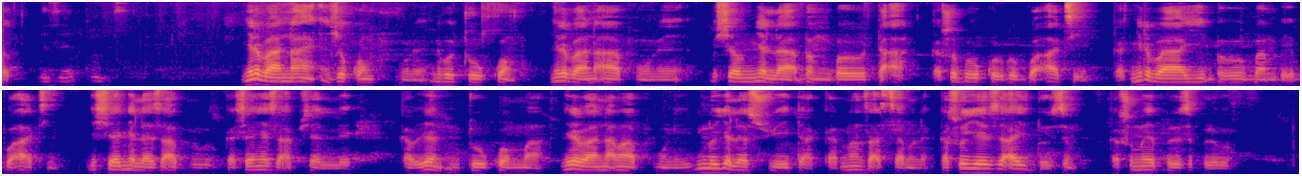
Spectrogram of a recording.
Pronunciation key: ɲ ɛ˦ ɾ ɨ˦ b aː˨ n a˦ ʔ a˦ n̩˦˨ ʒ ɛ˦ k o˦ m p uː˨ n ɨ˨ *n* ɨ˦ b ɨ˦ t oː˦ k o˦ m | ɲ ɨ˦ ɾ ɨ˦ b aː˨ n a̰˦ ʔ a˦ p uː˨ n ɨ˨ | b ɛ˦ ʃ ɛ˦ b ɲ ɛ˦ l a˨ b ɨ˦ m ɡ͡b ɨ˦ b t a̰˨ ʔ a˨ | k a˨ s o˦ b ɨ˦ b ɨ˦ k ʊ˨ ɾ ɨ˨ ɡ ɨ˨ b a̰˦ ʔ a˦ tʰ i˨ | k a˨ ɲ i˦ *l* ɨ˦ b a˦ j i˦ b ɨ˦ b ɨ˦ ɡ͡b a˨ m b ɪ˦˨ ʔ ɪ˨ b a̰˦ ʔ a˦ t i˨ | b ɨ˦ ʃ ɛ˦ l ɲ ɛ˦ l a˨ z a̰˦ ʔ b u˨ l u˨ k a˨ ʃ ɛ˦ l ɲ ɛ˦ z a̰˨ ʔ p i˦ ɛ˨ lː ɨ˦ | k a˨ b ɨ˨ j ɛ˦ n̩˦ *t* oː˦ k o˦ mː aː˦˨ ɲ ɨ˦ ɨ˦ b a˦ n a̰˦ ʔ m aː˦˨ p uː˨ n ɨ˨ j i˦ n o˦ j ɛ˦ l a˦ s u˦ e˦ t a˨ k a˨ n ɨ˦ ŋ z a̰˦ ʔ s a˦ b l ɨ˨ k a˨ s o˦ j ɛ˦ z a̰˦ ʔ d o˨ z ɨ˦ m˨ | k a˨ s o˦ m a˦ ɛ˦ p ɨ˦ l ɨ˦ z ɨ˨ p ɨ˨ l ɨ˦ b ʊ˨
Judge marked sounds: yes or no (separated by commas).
yes, no, yes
